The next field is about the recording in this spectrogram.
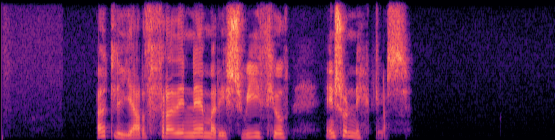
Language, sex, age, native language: Icelandic, female, 40-49, Icelandic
